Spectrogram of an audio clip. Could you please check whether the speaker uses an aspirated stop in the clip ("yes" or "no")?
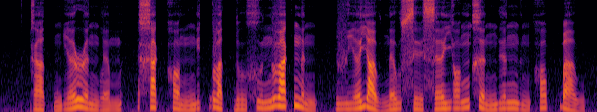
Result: no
